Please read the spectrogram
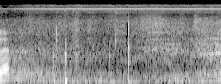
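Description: Faint room noise picked up by a chamber microphone during a pause in speech, with two brief clicks, one about two-thirds of a second in and one just past a second.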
